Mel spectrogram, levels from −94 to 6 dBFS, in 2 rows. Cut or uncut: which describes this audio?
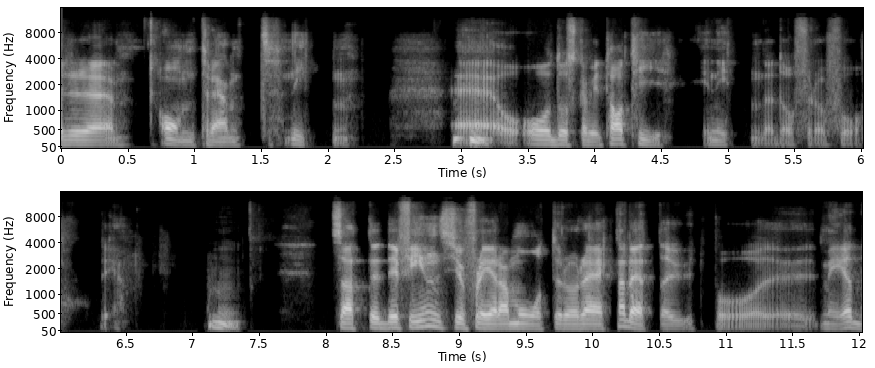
uncut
